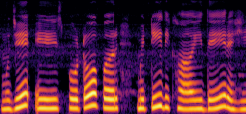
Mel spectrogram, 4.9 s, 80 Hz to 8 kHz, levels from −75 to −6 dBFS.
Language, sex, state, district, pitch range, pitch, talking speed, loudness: Hindi, female, Madhya Pradesh, Umaria, 225-265 Hz, 235 Hz, 95 wpm, -14 LUFS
